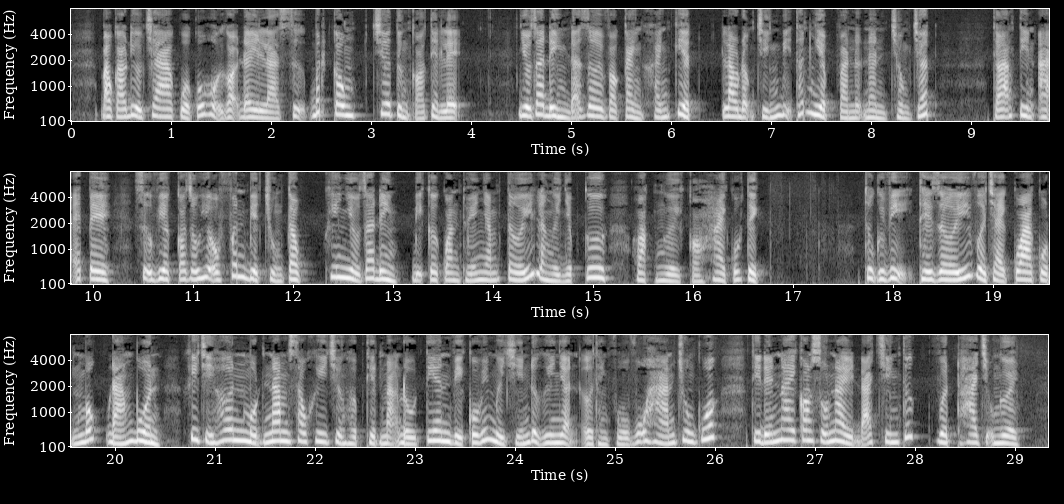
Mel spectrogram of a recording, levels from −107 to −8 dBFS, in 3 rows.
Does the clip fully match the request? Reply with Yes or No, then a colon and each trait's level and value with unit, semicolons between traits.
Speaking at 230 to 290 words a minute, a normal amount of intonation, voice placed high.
Yes: fast, 250 wpm; average, 4.1 semitones; high, 205 Hz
